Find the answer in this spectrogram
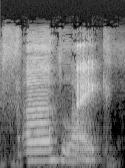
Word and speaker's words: alike: label our vowels okay this a is a schwa because that doesn't have that a sound and then the next one is our i along i mr i put a line through our silent letter our vowel e put a line over to the i okay and let's say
